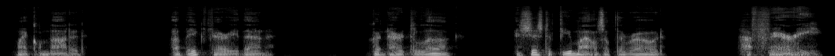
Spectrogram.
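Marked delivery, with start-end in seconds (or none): 7.4-8.2 muttered, mumbled. Narrator reads Jackie answering Michael's ferry suggestion, muttered. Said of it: "muttered Jackie".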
